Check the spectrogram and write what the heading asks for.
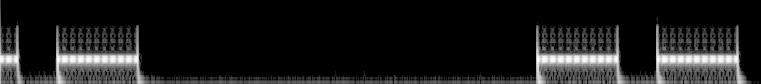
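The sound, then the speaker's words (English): A call from an office phone rings down the line in a double-ring pattern: two short buzzing pulses, a two-second pause, then another pair. The tone is steady and clear, with no voices. “I'm just ringing from the office phone, so that's probably why you didn't realise it was me.”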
